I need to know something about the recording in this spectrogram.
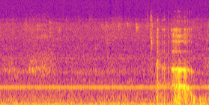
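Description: Steady low electrical or room hum with a thin constant tone. About three seconds in, the man makes a short, throaty vocal sound lasting under a second.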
